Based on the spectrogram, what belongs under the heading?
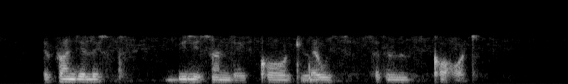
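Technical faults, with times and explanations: Throughout, AMR narrowband mobile codec: speech sounds muffled and buzzy with nothing above 3.8 kHz, the synthetic edge fitting a roughly 10.2 kbps mobile-phone encoding.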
